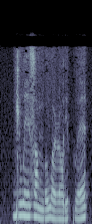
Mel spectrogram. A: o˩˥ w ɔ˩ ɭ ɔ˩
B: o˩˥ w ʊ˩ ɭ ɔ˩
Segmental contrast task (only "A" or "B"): A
